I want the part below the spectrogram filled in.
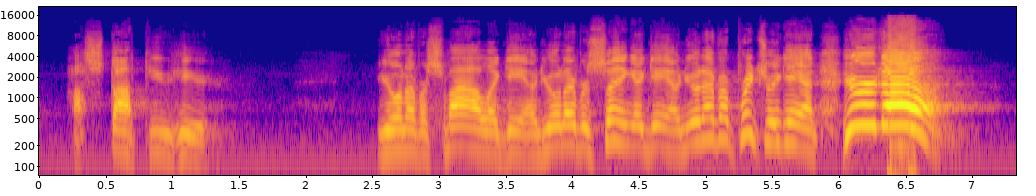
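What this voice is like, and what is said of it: Menacing demon character voice. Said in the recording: “that old demon voice from hell”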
